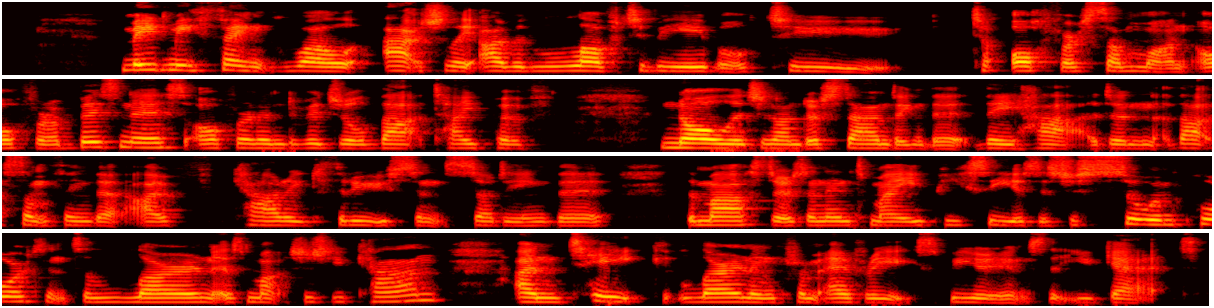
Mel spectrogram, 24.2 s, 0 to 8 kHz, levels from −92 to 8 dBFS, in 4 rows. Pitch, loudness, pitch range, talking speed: 170 Hz, -31 LUFS, 165-190 Hz, 165 wpm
